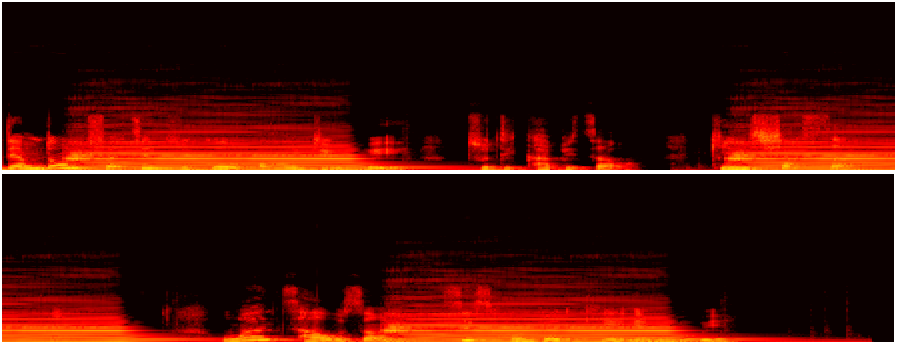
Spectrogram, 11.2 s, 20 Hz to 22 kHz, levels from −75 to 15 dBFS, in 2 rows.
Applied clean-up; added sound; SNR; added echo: none; Bowed string instrument; 0 dB; none.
